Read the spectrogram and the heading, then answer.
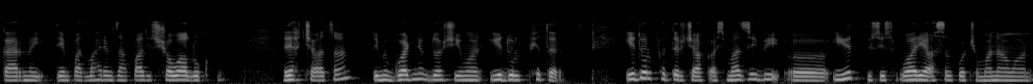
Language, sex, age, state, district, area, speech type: Kashmiri, female, 30-45, Jammu and Kashmir, Baramulla, rural, spontaneous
